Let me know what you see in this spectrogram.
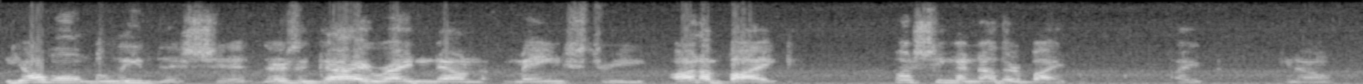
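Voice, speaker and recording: A man's voice: on the high side, lively intonation, moderate pace, fairly bright tone, rough recording. Young guy on stream talking from his car, cussing a lot, rambling stories, faint background hum. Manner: loose, profane, rambling storytelling. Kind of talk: casual chat while gaming and driving.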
